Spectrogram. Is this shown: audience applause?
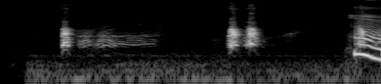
no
